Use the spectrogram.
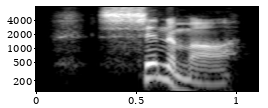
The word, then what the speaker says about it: cinema: On cinema, it is the first syllable, cinema.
